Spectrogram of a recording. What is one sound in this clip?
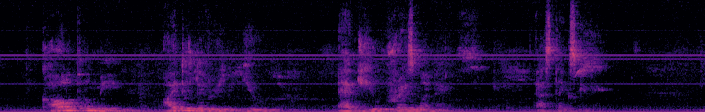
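A man speaks calmly, close by, in a small echoing room.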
